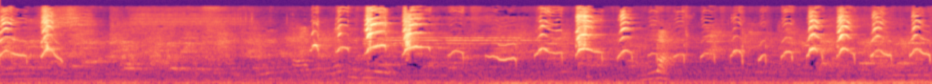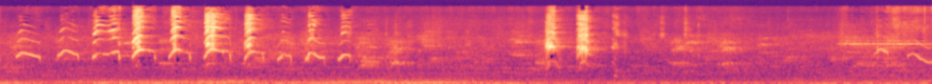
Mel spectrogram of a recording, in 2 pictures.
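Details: Male and female Toy Pomeranian puppies in Mumbai give a busy stream of thin, high whimpers and sharp yips, many puppies overlapping, about two to three calls a second, over low rumbling background noise.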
